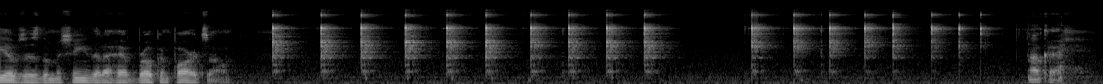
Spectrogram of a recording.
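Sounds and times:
metal rod tapping metal parts: 0:02.7 - 0:06.8, 0:07.4 - 0:10.0.

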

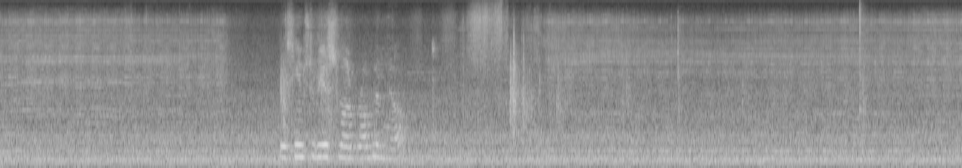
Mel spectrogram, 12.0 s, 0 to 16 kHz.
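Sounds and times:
servo motors and plastic gears running: 0:06.8 - 0:12.0.

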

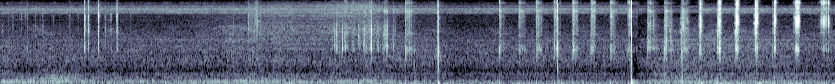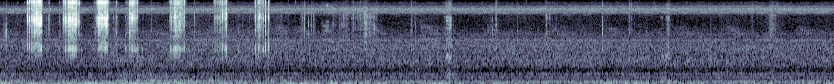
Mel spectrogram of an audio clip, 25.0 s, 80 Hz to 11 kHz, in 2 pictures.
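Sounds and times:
fishing reel drag clicking: 0:11.0 - 0:16.6.

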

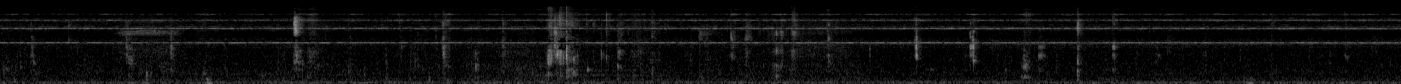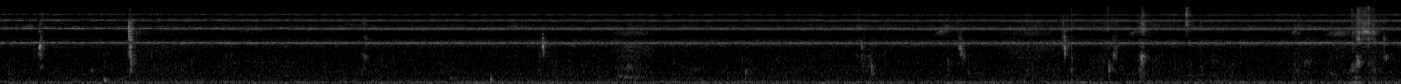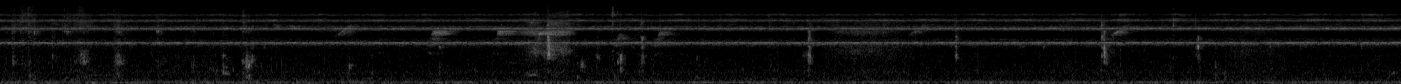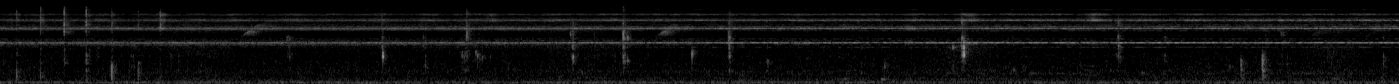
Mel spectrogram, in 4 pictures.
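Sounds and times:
insects shrilling: 0:00.0 - 0:56.0
chewing clicks: 0:01.2 - 0:01.9, 0:02.9 - 0:03.3, 0:03.9 - 0:11.7, 0:14.4 - 0:15.6, 0:24.6 - 0:26.1, 0:27.0 - 0:30.8, 0:33.2 - 0:35.0, 0:36.0 - 0:36.3, 0:38.9 - 0:40.4, 0:42.0 - 0:43.9, 0:45.7 - 0:49.9, 0:50.8 - 0:52.2, 0:53.1 - 0:53.8.

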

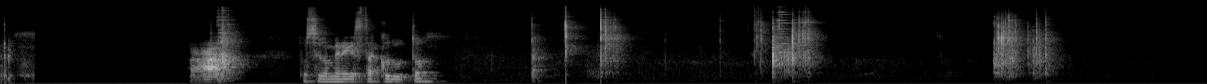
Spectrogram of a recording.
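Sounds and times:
plastic bricks clattering on a table: 0:07.5 - 0:08.4, 0:09.9 - 0:10.7.

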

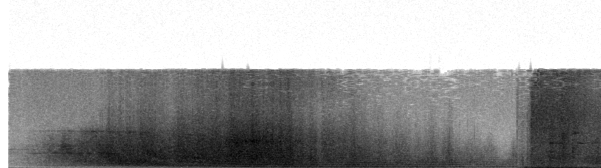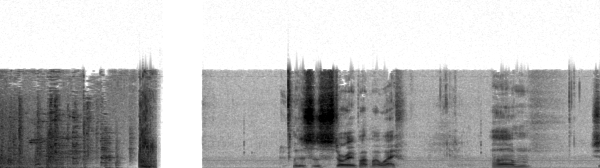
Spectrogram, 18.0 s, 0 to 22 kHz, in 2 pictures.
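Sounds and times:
cartoon rocket engine rushing: 0:00.2 - 0:07.8
loud explosion: 0:00.3 - 0:10.4.

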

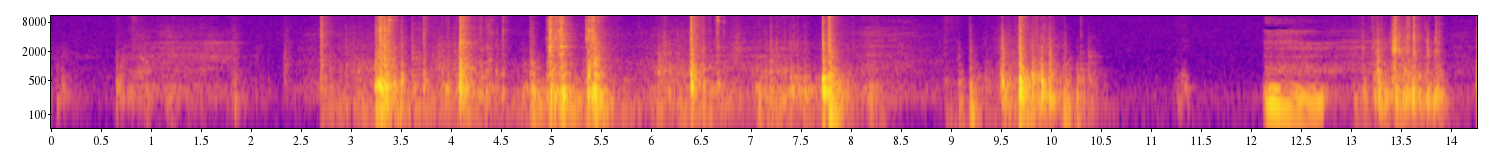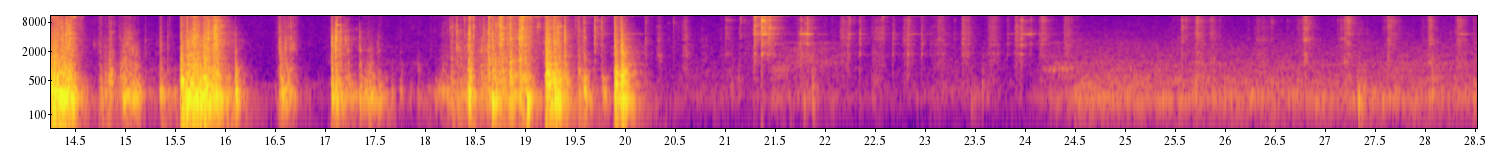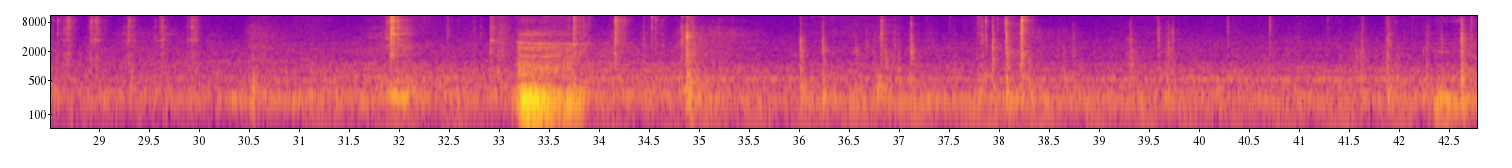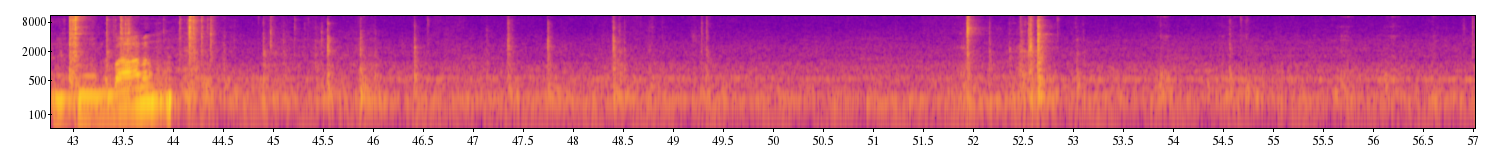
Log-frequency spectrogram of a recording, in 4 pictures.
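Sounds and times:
steel tools clanking in drawer: 0:03.2 - 0:06.8, 0:18.2 - 0:24.5, 0:25.6 - 0:30.1.

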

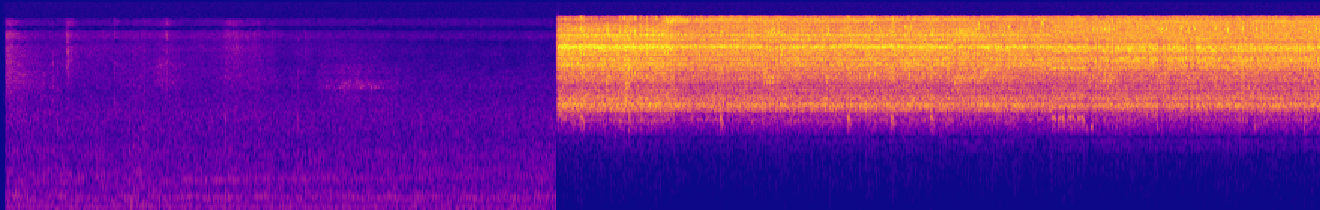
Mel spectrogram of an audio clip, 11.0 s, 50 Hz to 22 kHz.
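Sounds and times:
low workshop hum: 0:00.1 - 0:11.0
router spindle high-pitched hiss: 0:04.7 - 0:11.0.

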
